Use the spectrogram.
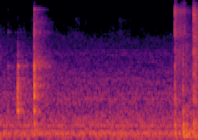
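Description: Capers and anchovy paste get stirred together with a metal utensil in a bowl, giving faint scraping and a couple of light clinks against the dish over quiet room noise.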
